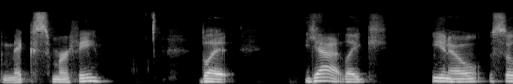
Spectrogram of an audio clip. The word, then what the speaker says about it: Mx: And we didn't have a gender neutral prefix until more recently, which is MX, which is pronounced like mix. So you'd say like mix Murphy.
